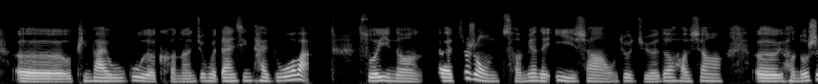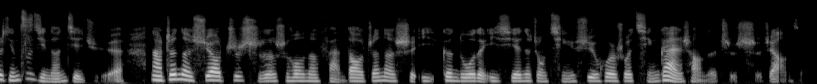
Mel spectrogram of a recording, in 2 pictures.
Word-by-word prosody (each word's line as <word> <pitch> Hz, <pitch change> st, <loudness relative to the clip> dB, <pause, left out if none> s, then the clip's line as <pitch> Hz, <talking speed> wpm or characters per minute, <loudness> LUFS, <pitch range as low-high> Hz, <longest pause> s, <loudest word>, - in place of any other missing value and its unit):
呃， 130 Hz, -2 st, +6 dB
平 160 Hz, +5 st, -7 dB
白 155 Hz, -2 st, +4 dB
无 150 Hz, 0 st, -1 dB
故 175 Hz, +1 st, 0 dB
地 140 Hz, -2 st, +2 dB
可 140 Hz, -, -8 dB
能 135 Hz, +1 st, -6 dB
就 160 Hz, -, -4 dB
会 155 Hz, -, 0 dB
担 155 Hz, +1 st, +1 dB
心 170 Hz, +1 st, -6 dB
太 165 Hz, -1 st, -1 dB
多 175 Hz, +7 st, +1 dB
吧。 230 Hz, -, +5 dB, 0.5 s
所 165 Hz, 0 st, +3 dB
以 175 Hz, -1 st, +3 dB
呢， 140 Hz, -4 st, -2 dB, 0.2 s
在 165 Hz, -2 st, +6 dB
这 290 Hz, -1 st, -2 dB
种 170 Hz, -11 st, +2 dB
层 140 Hz, -, -6 dB
面 170 Hz, +1 st, 0 dB
的 155 Hz, -, +2 dB
意 175 Hz, -5 st, -2 dB
义 -, -, -3 dB
上， 145 Hz, -2 st, -2 dB
我 -, -, -10 dB
就 160 Hz, -1 st, -3 dB
觉 135 Hz, -2 st, -5 dB
得 165 Hz, +2 st, -1 dB
好 150 Hz, -2 st, -2 dB
像， 155 Hz, +1 st, -3 dB, 0.3 s
呃， 150 Hz, -1 st, +5 dB
很 155 Hz, -2 st, -4 dB
多 165 Hz, +3 st, +2 dB
事 225 Hz, +4 st, +1 dB
情 190 Hz, -2 st, -2 dB
自 255 Hz, +4 st, -8 dB
己 160 Hz, -, -3 dB
能 135 Hz, +3 st, -4 dB
解 145 Hz, -7 st, -2 dB
决。 465 Hz, +5 st, -8 dB, 0.3 s
那 200 Hz, -1 st, +6 dB
真 230 Hz, +4 st, +6 dB
的 215 Hz, -3 st, +5 dB
需 200 Hz, -, 0 dB
要 190 Hz, -1 st, +7 dB
支 190 Hz, 0 st, -5 dB
持 150 Hz, -6 st, -6 dB
的 155 Hz, +1 st, -1 dB
时 160 Hz, -, -8 dB
候 165 Hz, 0 st, 0 dB
呢， 155 Hz, -1 st, -2 dB
反 150 Hz, -, -8 dB
倒 155 Hz, -3 st, +2 dB
真 170 Hz, +1 st, -3 dB
的 170 Hz, -, -1 dB
是 -, -, -2 dB
一 160 Hz, -1 st, -9 dB
更 175 Hz, -2 st, +1 dB
多 160 Hz, 0 st, +2 dB
的 150 Hz, -, +2 dB
一 160 Hz, -, -6 dB
些 155 Hz, 0 st, -1 dB
那 155 Hz, -, -3 dB
种 145 Hz, -2 st, -6 dB
情 140 Hz, 0 st, -8 dB
绪， 155 Hz, +2 st, -2 dB
或 165 Hz, +2 st, 0 dB
者 160 Hz, -, +2 dB
说 160 Hz, 0 st, -2 dB
情 145 Hz, -1 st, -8 dB
感 190 Hz, -9 st, +5 dB
上 150 Hz, +1 st, -6 dB
的 -, -, -14 dB
支 -, -, -14 dB
持 -, -, -10 dB
这 -, -, -6 dB
样 -, -, -7 dB
子。 -, -, -23 dB
155 Hz, 295 characters per minute, -23 LUFS, 145-170 Hz, 0.5 s, 要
